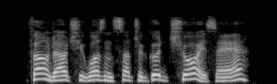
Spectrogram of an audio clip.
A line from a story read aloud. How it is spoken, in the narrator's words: sneered the lieutenant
